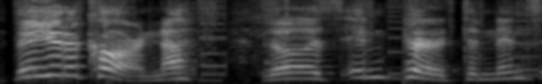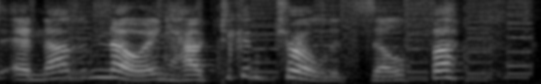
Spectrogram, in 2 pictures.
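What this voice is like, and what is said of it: Put-on Italian accent, drifting Swedish. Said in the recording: “Is that a good Italian accent? I can't tell... in what I now think might have been a Swedish accent”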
